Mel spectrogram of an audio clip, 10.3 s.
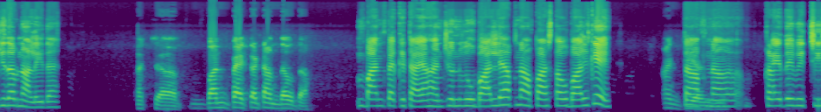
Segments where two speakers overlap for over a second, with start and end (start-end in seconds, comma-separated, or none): none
